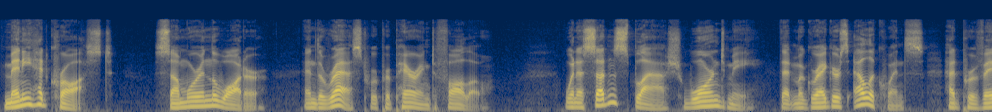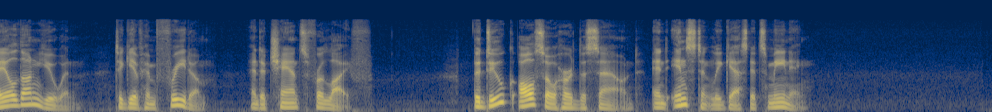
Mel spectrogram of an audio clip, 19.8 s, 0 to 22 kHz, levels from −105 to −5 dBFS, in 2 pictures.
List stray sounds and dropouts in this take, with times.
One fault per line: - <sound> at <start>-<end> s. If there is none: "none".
none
